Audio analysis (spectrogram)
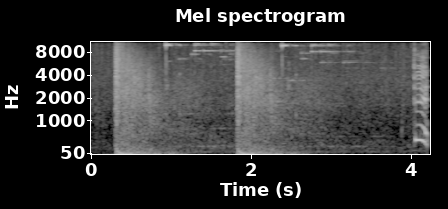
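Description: Two loud, sharp shots from a semi-automatic gun in the video game Fallout New Vegas, each a sudden crack with a long decaying echo, about a second and a half apart, with a third beginning at the end.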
